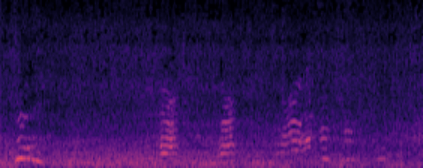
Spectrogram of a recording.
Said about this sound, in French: Donc là, on a les pieds dans l'eau, bordel de cul, et on se fait mouiller. Bah oui, mais t'as vu comme ça monte.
